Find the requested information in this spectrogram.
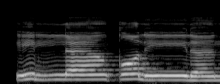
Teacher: قلیلا میں قاف کو موٹا ادا کریں گے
